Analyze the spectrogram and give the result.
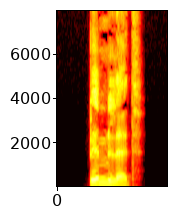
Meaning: second-person plural subjunctive I of bimmeln
- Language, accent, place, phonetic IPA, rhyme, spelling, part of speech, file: German, Germany, Berlin, [ˈbɪmlət], -ɪmlət, bimmlet, verb, De-bimmlet.ogg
